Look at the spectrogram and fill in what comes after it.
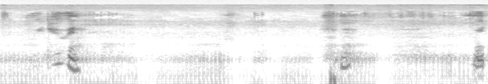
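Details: Male bobcat purring steadily while being handled and having its ears checked, a low continuous rumble throughout, with a woman speaking over it.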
